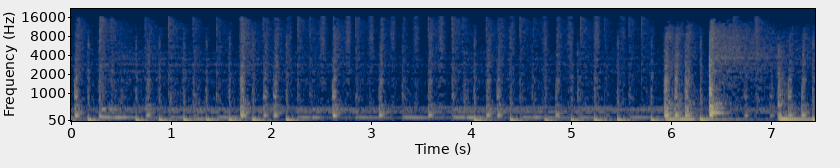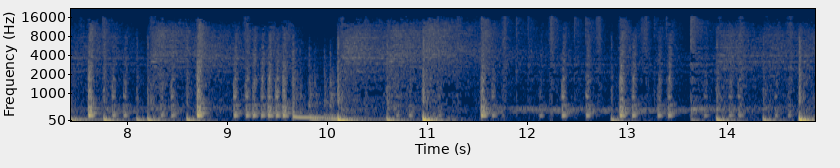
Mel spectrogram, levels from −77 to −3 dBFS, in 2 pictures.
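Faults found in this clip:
Generation loss across the whole music track: swirly, smeared, hollow tone with blurred attacks and nothing above 16.5 kHz. Artefacts sound heavier than one low-rate encode would explain. Likely repeated lossy re-encoding, roughly ten passes, fitting a 64 kbit/s MP3 chain, each pass requantising on a shifted frame grid so the noise and spectral holes stack up.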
